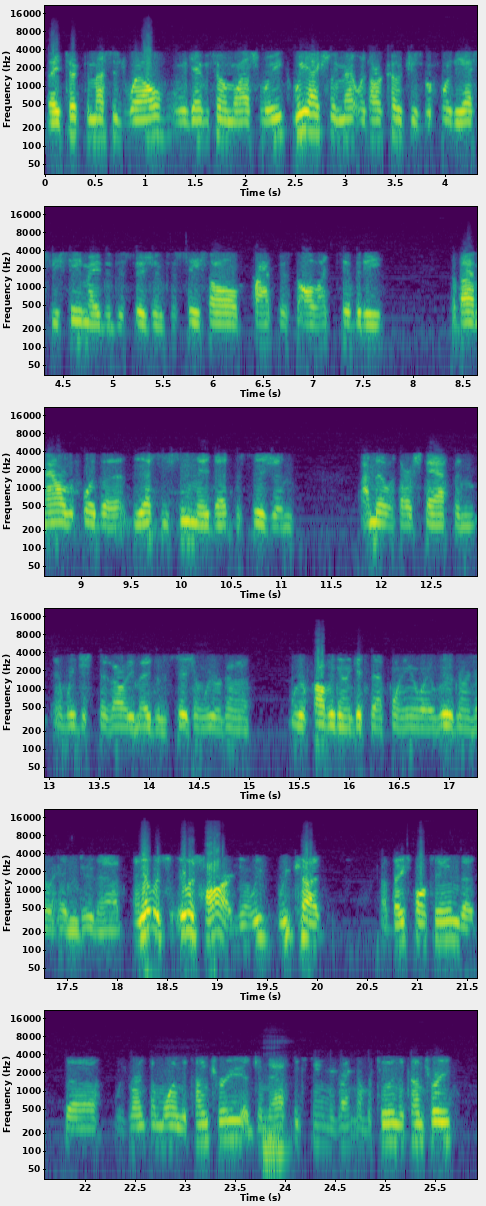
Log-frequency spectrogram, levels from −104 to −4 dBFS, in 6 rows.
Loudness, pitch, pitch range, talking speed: -21 LUFS, 130 Hz, 120-140 Hz, 255 wpm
